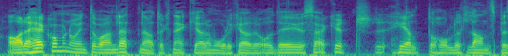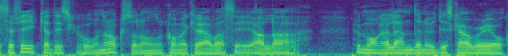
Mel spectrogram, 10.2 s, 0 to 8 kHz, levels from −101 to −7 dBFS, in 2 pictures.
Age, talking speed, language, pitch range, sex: 50-69, 210 wpm, Swedish, 105-115 Hz, male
